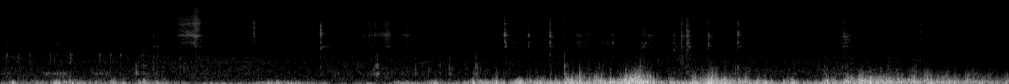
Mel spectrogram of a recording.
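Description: Light clicks and knocks of an MSR backpacking stove and its pot being handled, over a low rumble that grows much louder about halfway through.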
